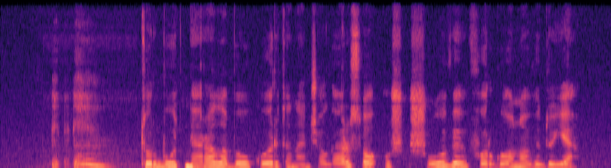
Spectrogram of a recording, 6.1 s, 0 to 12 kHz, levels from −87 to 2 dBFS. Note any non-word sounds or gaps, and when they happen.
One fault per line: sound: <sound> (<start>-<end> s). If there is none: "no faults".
sound: throat clearing (0.5-1.2 s)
